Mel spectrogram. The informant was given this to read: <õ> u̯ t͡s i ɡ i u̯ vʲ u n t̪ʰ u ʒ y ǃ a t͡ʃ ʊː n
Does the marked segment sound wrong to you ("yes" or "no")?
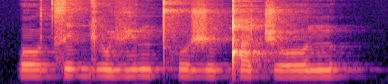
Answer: yes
